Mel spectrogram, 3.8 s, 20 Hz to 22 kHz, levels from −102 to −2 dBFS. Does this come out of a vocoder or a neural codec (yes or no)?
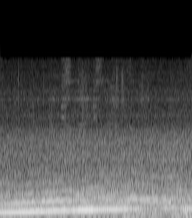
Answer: no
